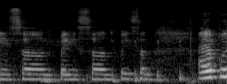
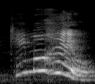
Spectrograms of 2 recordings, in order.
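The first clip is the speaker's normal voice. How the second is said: alarmed; 12 semitones higher, 7 dB louder, slower than usual. Retold or imitated. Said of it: "ele olhou".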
